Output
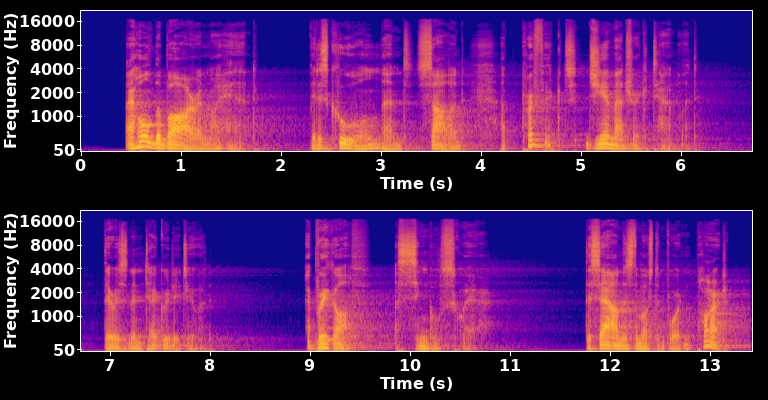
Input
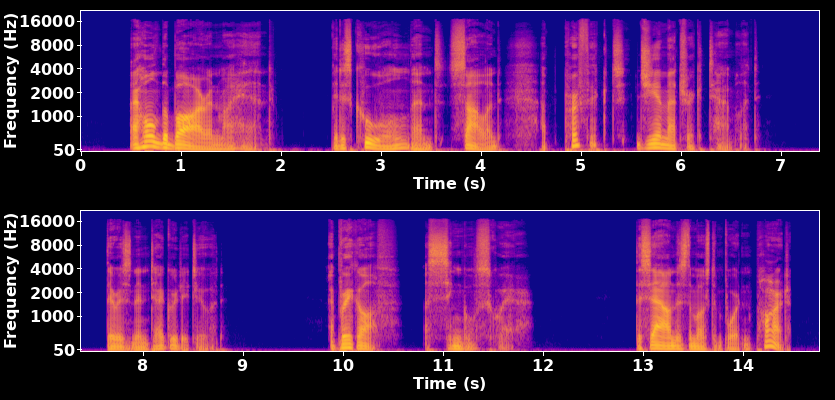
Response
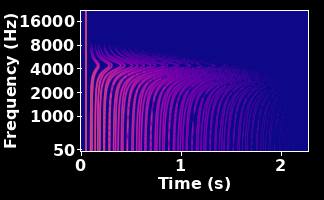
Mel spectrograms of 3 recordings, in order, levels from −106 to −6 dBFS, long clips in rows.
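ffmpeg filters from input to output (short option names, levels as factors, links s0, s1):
-filter_complex "[0:a]bandreject=f=82.84:t=h:w=4,bandreject=f=165.68:t=h:w=4,bandreject=f=248.52:t=h:w=4,bandreject=f=331.36:t=h:w=4,bandreject=f=414.2:t=h:w=4,bandreject=f=497.04:t=h:w=4,bandreject=f=579.88:t=h:w=4,bandreject=f=662.72:t=h:w=4,bandreject=f=745.56:t=h:w=4,bandreject=f=828.4:t=h:w=4,bandreject=f=911.24:t=h:w=4,bandreject=f=994.08:t=h:w=4,bandreject=f=1076.92:t=h:w=4,bandreject=f=1159.76:t=h:w=4,bandreject=f=1242.6:t=h:w=4,bandreject=f=1325.44:t=h:w=4,bandreject=f=1408.28:t=h:w=4,bandreject=f=1491.12:t=h:w=4,bandreject=f=1573.96:t=h:w=4,bandreject=f=1656.8:t=h:w=4,bandreject=f=1739.64:t=h:w=4,bandreject=f=1822.48:t=h:w=4,bandreject=f=1905.32:t=h:w=4,bandreject=f=1988.16:t=h:w=4,asplit=2[s0][s1];[1:a]atrim=start_sample=2205,adelay=12[s2];[s1][s2]afir=irnorm=-1:irlink=0,volume=0.106[s3];[s0][s3]amix=inputs=2:normalize=0,atempo=1.1"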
